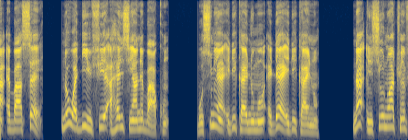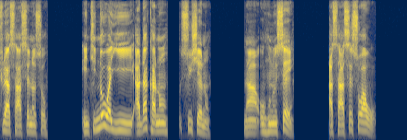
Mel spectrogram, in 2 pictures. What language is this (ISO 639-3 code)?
aka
